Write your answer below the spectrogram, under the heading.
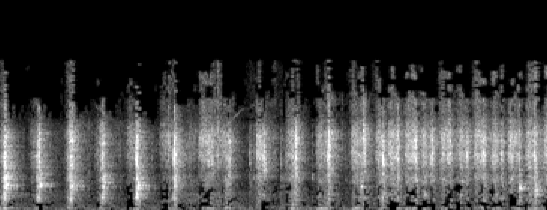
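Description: A small terrier's front paws scratching rapidly on a rug as it digs, at about four strokes a second at first, then faster and more even after about three seconds.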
